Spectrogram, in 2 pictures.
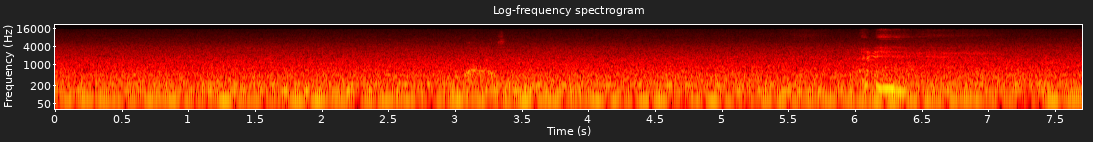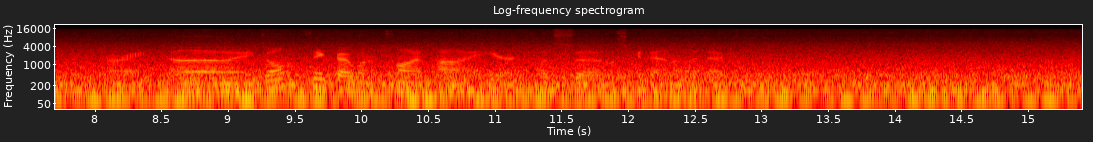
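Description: A propeller plane's engine drones steadily and loudly.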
